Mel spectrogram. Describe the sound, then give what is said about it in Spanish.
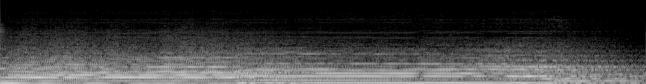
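A skyquake: a loud, continuous low rumbling drone with a steady, brassy hum that shifts slightly upward in pitch partway through, then begins to fade at the end. “Los científicos lo llaman cielomoto y explican que es el sonido que se emite cuando se produce un terremoto en el cielo.”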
